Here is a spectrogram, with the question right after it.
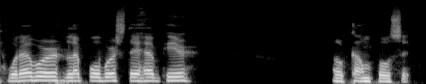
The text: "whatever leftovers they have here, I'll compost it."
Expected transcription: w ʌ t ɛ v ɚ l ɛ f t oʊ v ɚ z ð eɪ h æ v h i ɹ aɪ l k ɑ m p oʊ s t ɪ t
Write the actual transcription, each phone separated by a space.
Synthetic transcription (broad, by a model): w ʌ t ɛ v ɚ l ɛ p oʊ b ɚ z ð eɪ h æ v h i ɹ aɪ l k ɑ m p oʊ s ɪ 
